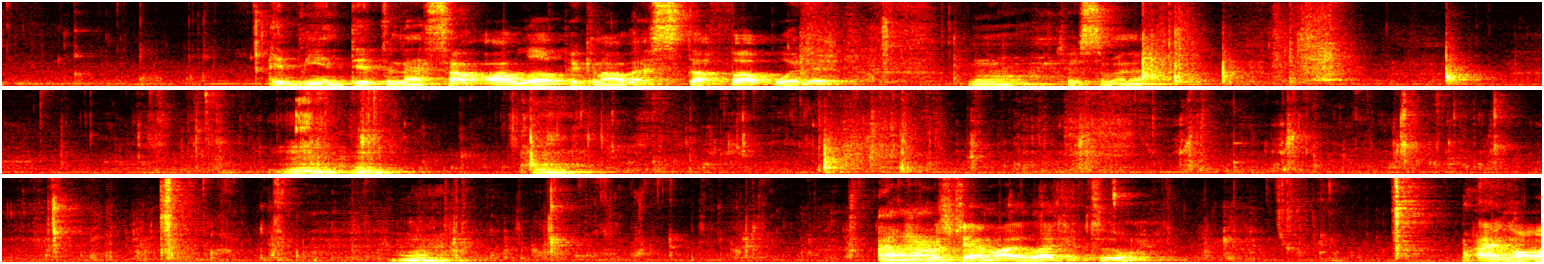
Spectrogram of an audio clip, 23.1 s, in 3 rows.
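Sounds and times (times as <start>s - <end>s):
wet chewing: 7.8s - 19.8s, 20.8s - 22.7s.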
